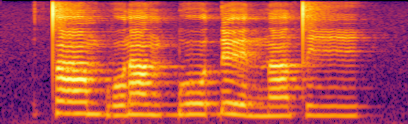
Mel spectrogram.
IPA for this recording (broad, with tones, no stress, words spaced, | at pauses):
tã˦ bo˨˦ɾã˦ ɡ͡bo˦ɗe˦˨ nã˦ti˦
